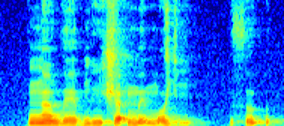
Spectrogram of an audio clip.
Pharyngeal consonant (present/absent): absent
